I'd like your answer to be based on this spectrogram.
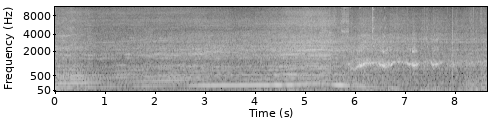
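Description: A Mazda MX-5 Miata engine drones and revs steadily while tires squeal in a long drift, the revs rising and dipping as the car slides.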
